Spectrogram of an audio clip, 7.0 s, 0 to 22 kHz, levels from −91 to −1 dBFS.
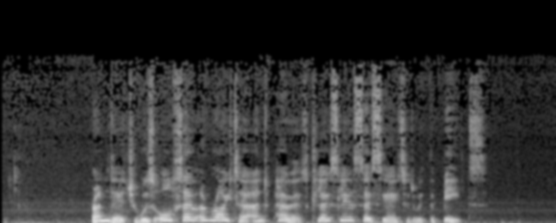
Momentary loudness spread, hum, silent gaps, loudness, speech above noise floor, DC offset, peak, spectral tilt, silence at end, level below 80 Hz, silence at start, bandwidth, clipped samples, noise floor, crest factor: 11 LU; none; none; -15 LUFS; 36 dB; under 0.1%; -2 dBFS; -4.5 dB/octave; 0.9 s; -44 dBFS; 0.2 s; 16.5 kHz; under 0.1%; -51 dBFS; 16 dB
